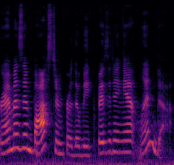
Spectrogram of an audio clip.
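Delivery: ordinary delivery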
